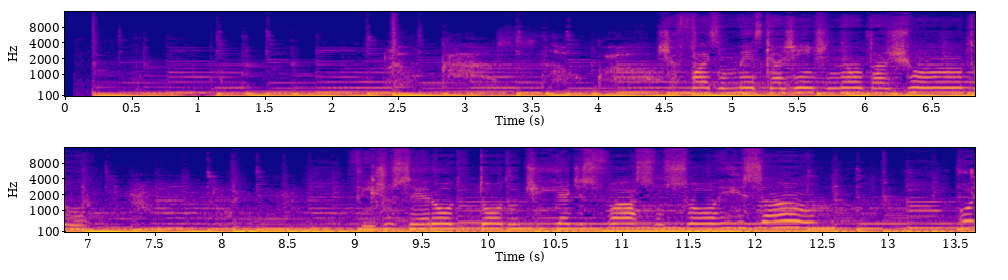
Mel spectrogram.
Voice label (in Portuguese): dia dos namorados amante, voz feminina; dia dos namorados amantes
